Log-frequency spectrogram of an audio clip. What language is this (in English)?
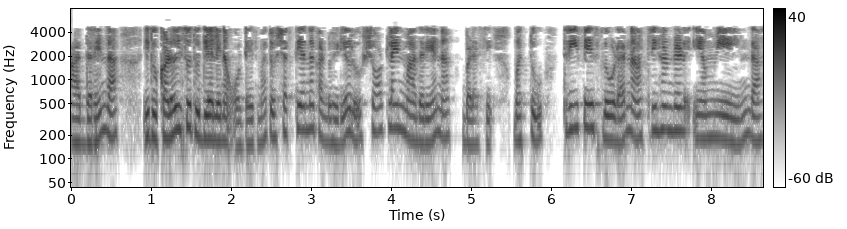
Kannada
